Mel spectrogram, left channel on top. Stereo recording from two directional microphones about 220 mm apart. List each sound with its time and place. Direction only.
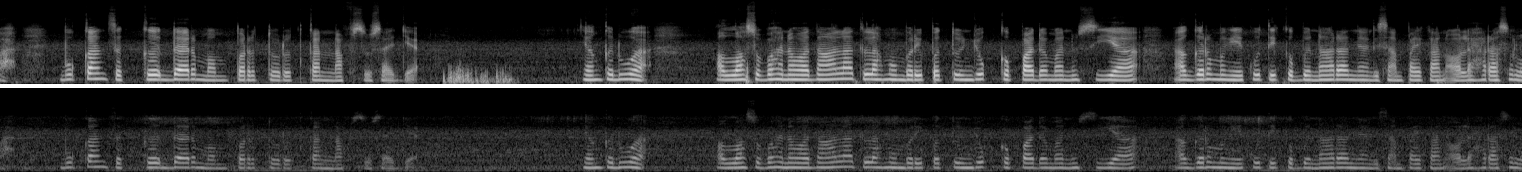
0.9 s speech: 40° left (ahead or behind)
5.8 s speech: 35° left (ahead or behind)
